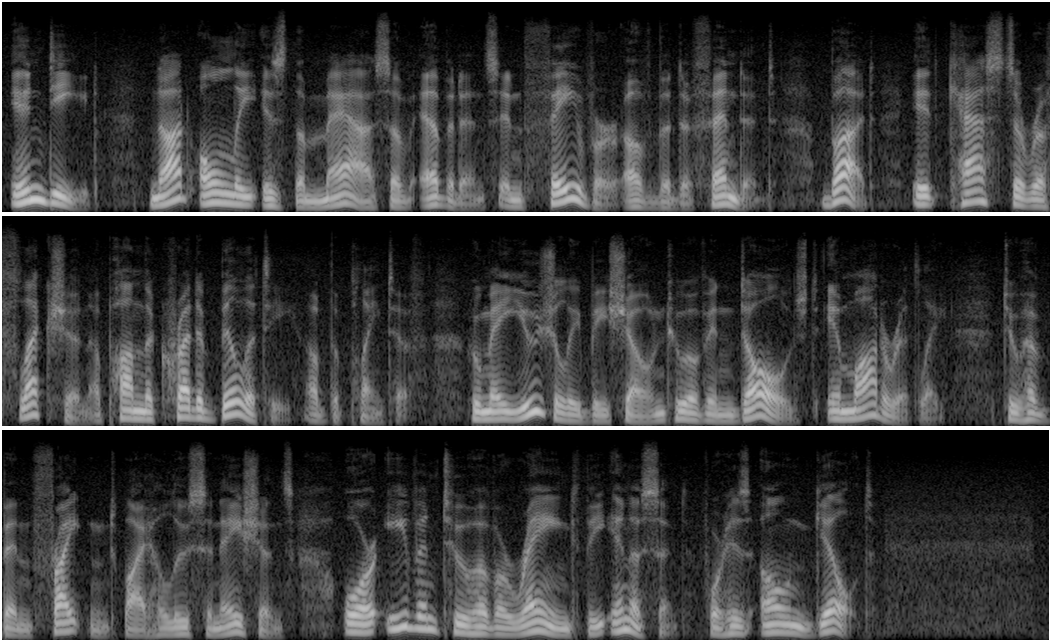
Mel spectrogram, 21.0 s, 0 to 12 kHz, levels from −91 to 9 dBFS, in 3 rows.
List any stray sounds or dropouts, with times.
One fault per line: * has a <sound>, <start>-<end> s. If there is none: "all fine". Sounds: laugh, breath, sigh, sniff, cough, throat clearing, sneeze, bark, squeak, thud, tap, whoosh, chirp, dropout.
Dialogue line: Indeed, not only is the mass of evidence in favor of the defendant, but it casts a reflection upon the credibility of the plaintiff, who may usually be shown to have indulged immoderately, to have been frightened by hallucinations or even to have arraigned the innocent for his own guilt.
all fine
